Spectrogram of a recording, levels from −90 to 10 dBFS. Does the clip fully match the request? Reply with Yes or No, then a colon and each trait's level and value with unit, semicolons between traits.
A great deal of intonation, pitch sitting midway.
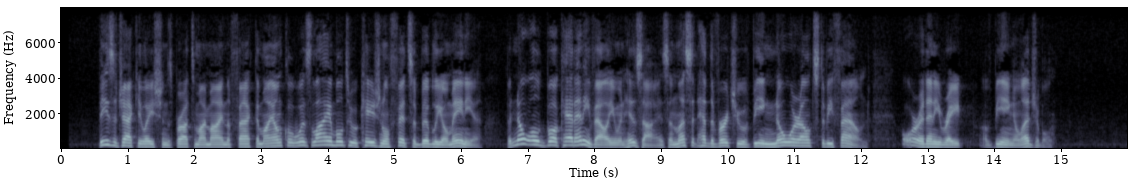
Yes: wide, 6.4 semitones; medium, 150 Hz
